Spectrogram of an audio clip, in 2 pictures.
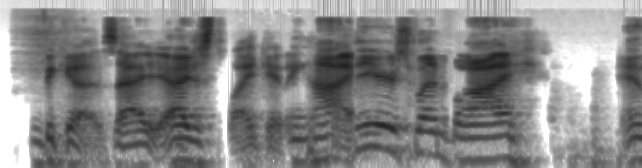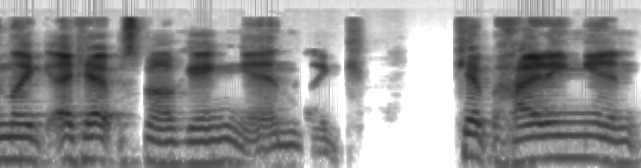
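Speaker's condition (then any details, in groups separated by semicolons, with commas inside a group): Friedreich's ataxia; slowly worsening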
